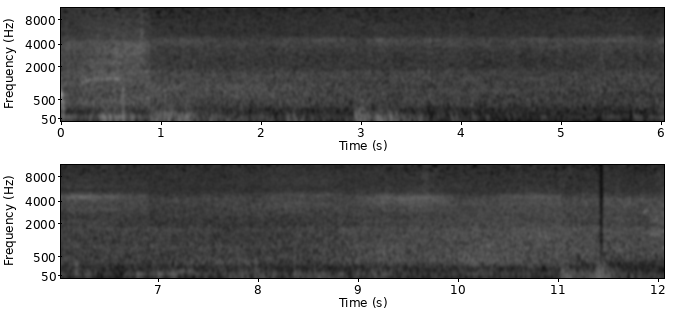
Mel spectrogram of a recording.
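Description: Wind buffeting the microphone in low rumbling gusts over a steady outdoor hiss.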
